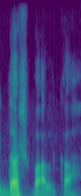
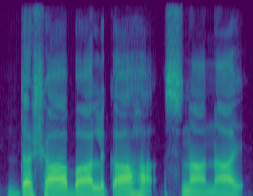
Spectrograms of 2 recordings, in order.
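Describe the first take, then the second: First: दश said short, dash with no final vowel; दश with the final vowel dropped, dash, said low; corrected pronunciation. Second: दशा said with a long final a, dasha; the mistaken reading दशा with a long open ending; दशा misread as dasha with a drawn-out final vowel; slip of the tongue. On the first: Shown as a demonstration. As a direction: fix it to a clipped दश, dash. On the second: Real, not acted. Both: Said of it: "दशा नहीं, sorry".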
